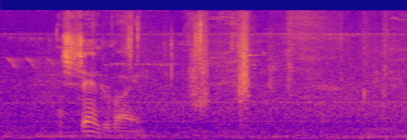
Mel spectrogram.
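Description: A few short rustling footsteps on garden grass and soil about halfway through, over a faint steady low hum.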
